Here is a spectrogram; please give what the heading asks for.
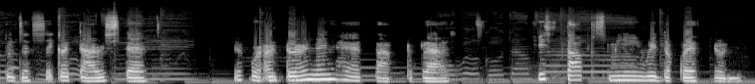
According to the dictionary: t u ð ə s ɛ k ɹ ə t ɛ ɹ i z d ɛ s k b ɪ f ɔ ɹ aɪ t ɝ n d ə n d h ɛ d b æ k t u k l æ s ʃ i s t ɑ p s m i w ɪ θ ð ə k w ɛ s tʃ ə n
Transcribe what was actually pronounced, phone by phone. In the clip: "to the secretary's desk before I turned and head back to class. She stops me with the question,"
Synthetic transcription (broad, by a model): t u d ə s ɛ k ɹ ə t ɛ ɹ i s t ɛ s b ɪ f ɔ ɹ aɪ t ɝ n ə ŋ h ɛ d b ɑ k t u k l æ s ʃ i s t ɑ p s m i w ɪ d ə k w ɛ s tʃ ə n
